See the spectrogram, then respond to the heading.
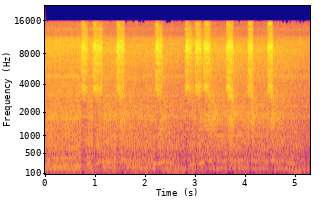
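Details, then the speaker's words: Jeep Wrangler YJ engine starting right after throttle body cleaning and reinstall with new gasket, out of gear: catches and settles into a steady, even idle hum with some sharp chirps over it, a normal start and idle. "and for those of you who just have to hear it start up and run let's do that"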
